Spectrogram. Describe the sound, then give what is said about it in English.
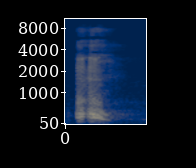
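A single rough throat clearing during a church sermon: one gravelly burst that swells, then trails off within about half a second into near quiet. “A couple people clearing their throat.”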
